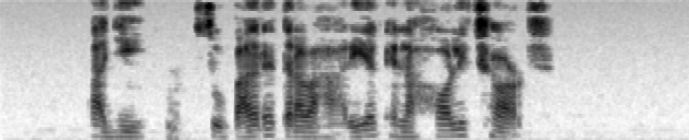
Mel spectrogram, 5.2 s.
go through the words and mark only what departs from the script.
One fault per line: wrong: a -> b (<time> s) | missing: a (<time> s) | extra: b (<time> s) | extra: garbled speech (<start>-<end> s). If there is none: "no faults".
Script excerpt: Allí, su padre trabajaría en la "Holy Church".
no faults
